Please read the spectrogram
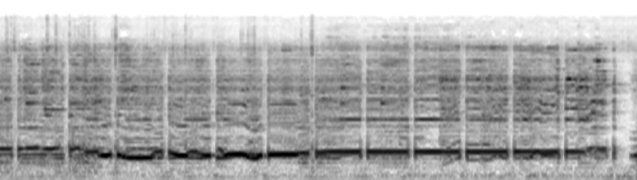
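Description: Music played through a television speaker: one ornamented melody line with sliding notes over regular percussion strokes.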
